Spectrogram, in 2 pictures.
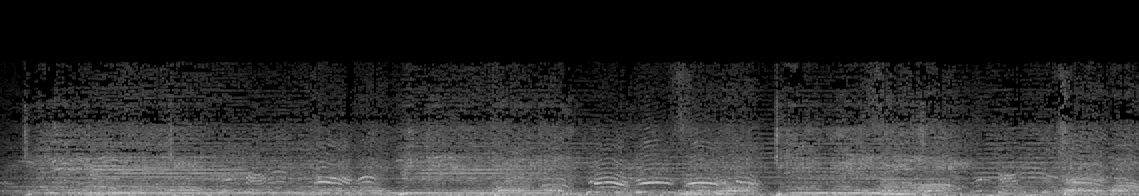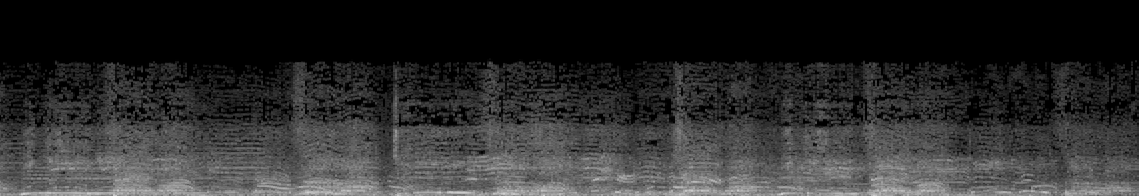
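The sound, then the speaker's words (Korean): Two large outdoor crowds, a conservative counter-rally and a candlelight rally, chant slogans at the same time. Their rhythmic shouted calls overlap and blend into a loud, continuous roar of massed voices with no pause. The conservative side chants against Moon Jae-in and Cho Kuk, and the other side answers with 'best' and 'protect'. “소위 이제 보수 마풀 집회와 그 촛불 집회 구호가 서로 앙상블이 돼서 웃음, 웃음이 터지는 장면이 있어요.”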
